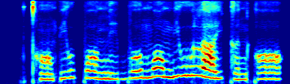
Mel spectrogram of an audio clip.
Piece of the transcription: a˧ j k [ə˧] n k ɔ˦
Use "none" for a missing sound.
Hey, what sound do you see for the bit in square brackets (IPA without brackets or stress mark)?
ə˧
